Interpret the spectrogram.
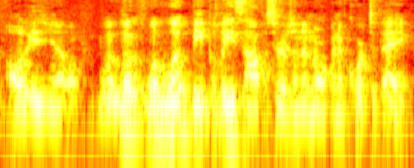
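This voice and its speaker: A man giving a casual spoken review of a TV episode, slangy and animated, slipping into voices for the characters. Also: fairly low pitch, brisk, a little hiss or hum. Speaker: TV show reviewer. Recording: roomy echo.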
